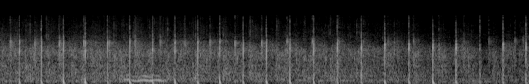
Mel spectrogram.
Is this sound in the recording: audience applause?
yes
